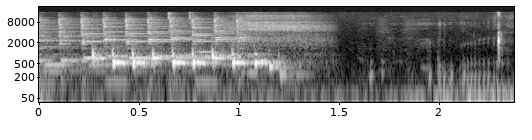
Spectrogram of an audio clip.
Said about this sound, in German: Klingelton, Falk, den alle jetzt mitbekommen haben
